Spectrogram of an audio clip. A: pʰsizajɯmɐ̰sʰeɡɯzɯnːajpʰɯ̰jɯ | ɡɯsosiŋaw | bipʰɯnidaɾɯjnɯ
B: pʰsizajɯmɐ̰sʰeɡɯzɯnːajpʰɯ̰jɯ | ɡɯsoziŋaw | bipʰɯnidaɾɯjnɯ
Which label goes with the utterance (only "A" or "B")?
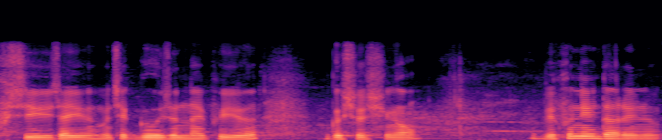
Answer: A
